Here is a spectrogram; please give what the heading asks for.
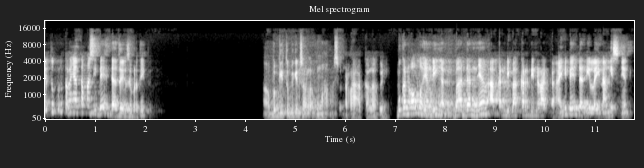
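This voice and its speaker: Medan malay preacher guy, chatty storytelling lecture, acts out little prayers, roomy echoey hall sound. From Medan, Indonesia. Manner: animated storyteller, acts out prayers in low voices. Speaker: Islamic preacher. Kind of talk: informal religious lecture. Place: village study gathering. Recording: echoey hall with long reverb.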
